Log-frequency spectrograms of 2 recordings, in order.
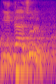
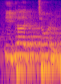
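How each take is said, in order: First: The second word starts with a 'z' sound. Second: The second word starts with a 'j' sound. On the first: The speaker calls it right. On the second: The speaker calls it wrong. "jul jadinya. Hurufnya udah beda"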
